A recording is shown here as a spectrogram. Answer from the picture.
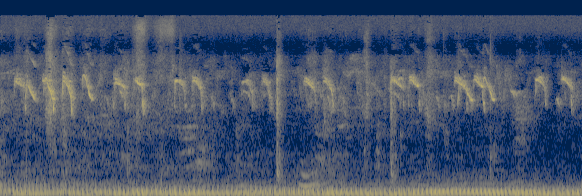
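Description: Birds peeping in quick runs of short, high, downward-sliding chirps, over a steady low hum.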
